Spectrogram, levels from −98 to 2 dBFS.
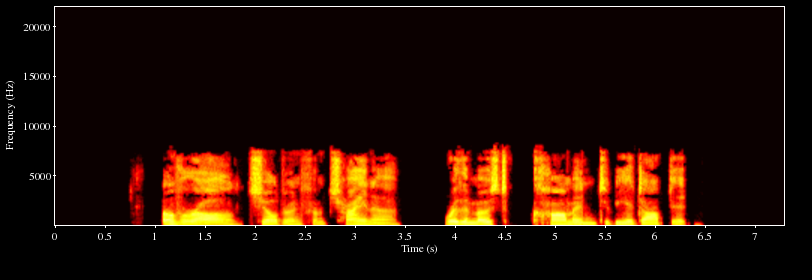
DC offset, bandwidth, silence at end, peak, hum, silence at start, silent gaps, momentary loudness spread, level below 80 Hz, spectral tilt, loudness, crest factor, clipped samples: under 0.1%; 8.2 kHz; 1 s; -2 dBFS; none; 1.1 s; 3.47-3.90 s, 4.61-4.76 s; 11 LU; -58 dBFS; -4 dB/octave; -18 LUFS; 18 dB; under 0.1%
